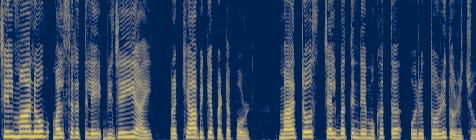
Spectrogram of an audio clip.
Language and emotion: Malayalam, neutral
